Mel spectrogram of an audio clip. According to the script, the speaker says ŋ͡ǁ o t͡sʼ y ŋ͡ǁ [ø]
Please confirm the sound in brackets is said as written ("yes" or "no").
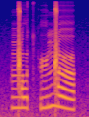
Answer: no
